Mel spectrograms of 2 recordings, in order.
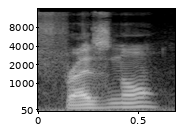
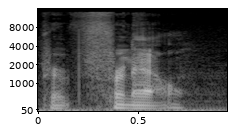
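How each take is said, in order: First: The word is pronounced the way it is spelled. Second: The word is pronounced differently from its spelling. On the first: The speaker calls it wrong. "I don't believe it's Fresnel, uh, even though it looks like that" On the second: The speaker calls it right. "I believe it's pronounced Fresnel"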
